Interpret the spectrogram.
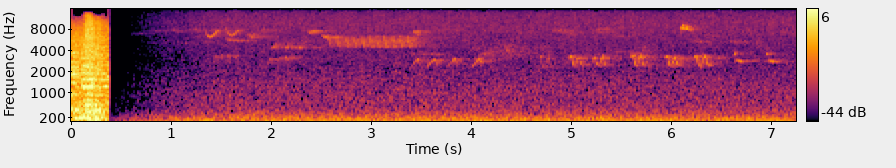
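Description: Brass band music cuts off abruptly about half a second in, leaving outdoor ambience: a steady low background rumble with faint bird chirps and twittering.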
